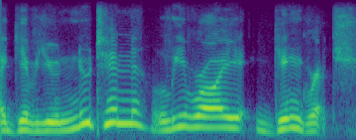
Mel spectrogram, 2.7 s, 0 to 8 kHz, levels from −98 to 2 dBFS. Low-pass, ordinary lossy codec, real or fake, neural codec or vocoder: 7.2 kHz; Opus, 24 kbps; real; none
